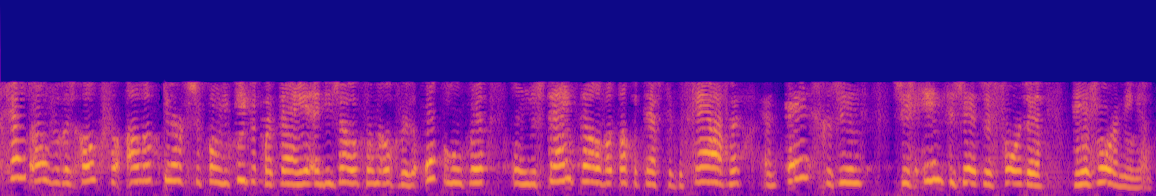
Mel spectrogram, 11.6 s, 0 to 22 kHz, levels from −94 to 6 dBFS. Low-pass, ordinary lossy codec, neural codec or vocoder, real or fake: 7.2 kHz; AAC, 16 kbps; codec, 16 kHz, 1 kbps, FreqCodec, smaller model; fake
